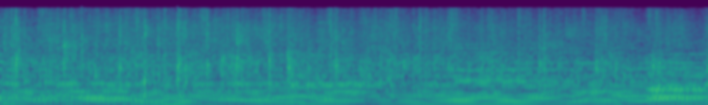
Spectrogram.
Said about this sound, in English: Let's clap for Jesus. Amen.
